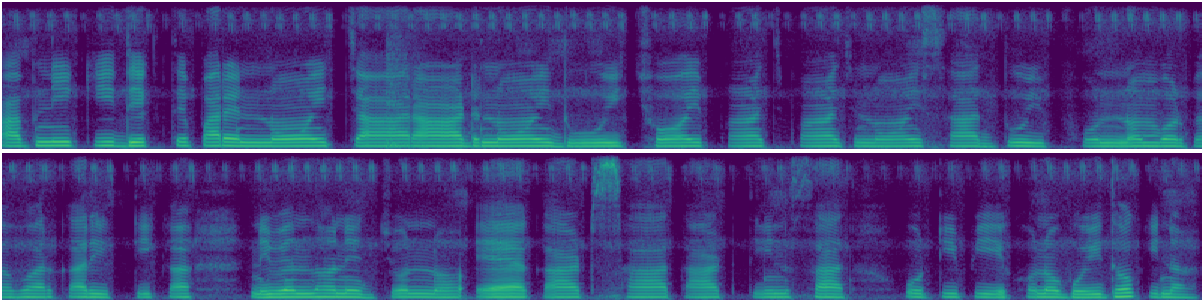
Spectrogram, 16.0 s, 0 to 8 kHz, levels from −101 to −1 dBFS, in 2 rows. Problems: constant background noise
